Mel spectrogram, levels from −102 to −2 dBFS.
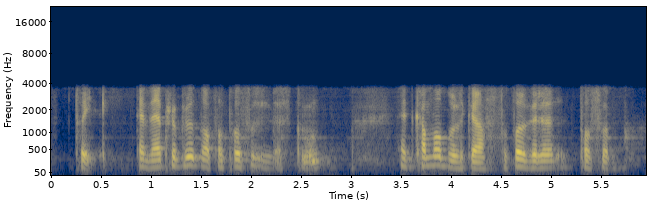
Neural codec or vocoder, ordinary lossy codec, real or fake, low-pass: codec, 24 kHz, 0.9 kbps, WavTokenizer, medium speech release version 1; Opus, 32 kbps; fake; 3.6 kHz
